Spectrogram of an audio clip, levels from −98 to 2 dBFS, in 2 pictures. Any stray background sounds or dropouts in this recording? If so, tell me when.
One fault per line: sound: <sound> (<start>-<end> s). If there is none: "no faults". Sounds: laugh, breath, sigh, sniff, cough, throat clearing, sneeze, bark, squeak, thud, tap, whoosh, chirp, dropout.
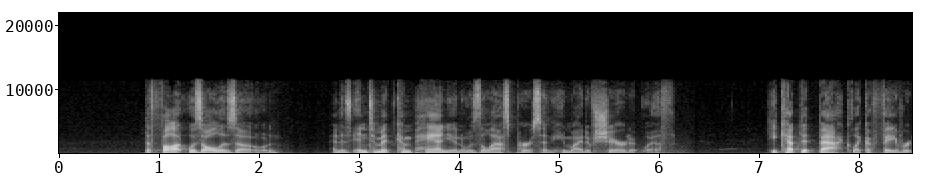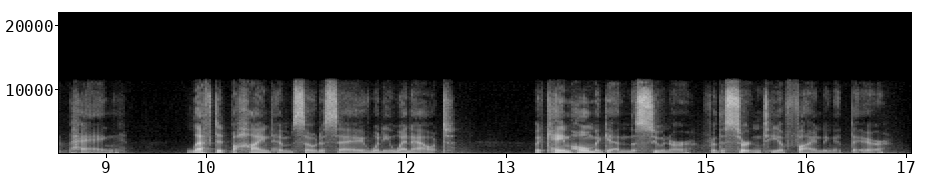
no faults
